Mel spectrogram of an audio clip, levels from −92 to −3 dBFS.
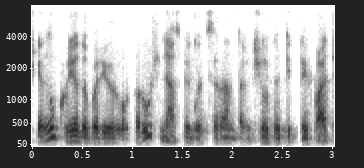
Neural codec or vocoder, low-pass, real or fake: codec, 24 kHz, 6 kbps, HILCodec; 7.2 kHz; fake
